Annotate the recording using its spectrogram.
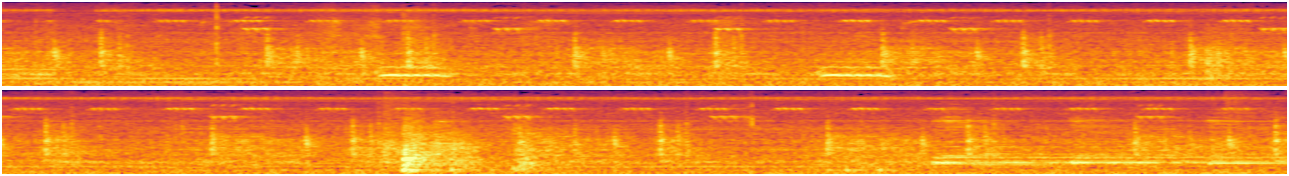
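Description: Baby swing's built-in sound unit playing a recorded cricket chorus, short high chirps repeating evenly, with a few soft low melody notes and faint ticks from the swinging seat. A single louder knock about eight and a half seconds in.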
